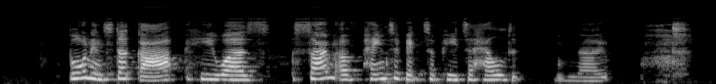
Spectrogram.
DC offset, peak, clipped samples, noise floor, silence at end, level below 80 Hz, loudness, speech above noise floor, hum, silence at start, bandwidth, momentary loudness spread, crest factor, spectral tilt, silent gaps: under 0.1%; -2 dBFS; under 0.1%; -65 dBFS; 0.3 s; -58 dBFS; -16 LUFS; 49 dB; none; 0.7 s; 9.2 kHz; 21 LU; 16 dB; -4.5 dB/octave; none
